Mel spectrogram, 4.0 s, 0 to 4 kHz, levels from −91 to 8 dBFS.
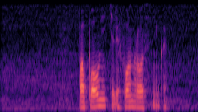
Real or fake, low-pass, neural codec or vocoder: fake; 3.6 kHz; codec, 16 kHz, 16 kbps, FreqCodec, larger model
